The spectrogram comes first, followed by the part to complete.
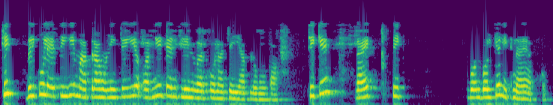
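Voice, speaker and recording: A woman teaching a kindergarten class online, slow and patient, often repeating herself and quizzing the children. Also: sits high, lo-fi sound. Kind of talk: online kindergarten Hindi lesson.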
